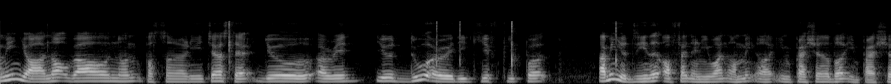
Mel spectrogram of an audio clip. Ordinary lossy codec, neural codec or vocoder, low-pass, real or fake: none; none; none; real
